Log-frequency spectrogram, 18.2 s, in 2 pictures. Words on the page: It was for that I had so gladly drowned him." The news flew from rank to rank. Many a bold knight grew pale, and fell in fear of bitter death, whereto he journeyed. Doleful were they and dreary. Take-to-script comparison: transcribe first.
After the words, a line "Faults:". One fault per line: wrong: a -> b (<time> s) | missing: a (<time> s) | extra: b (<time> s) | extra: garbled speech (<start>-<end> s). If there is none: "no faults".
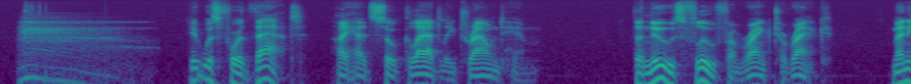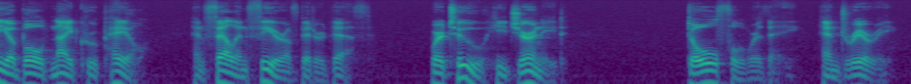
It was for that I had so gladly drowned him." The news flew from rank to rank. Many a bold knight grew pale, and fell in fear of bitter death, whereto he journeyed. Doleful were they and dreary.
Faults:
no faults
